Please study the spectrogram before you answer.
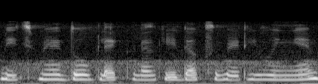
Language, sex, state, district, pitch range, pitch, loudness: Hindi, female, Chhattisgarh, Rajnandgaon, 210-230 Hz, 225 Hz, -16 LUFS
